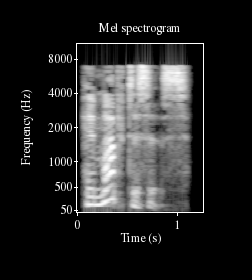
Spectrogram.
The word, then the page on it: hemoptysis: British English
